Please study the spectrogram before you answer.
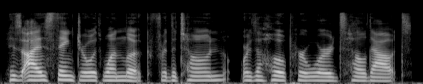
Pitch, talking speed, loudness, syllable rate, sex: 185 Hz, 240 wpm, -19 LUFS, 4.9 syllables/s, female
